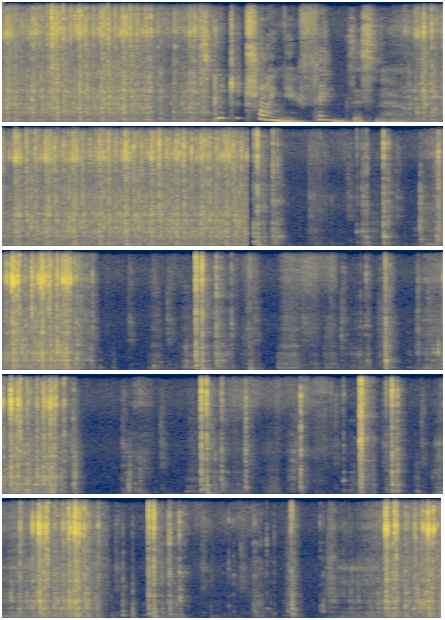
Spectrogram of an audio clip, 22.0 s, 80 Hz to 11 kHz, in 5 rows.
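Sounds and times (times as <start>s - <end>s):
sewing machine stitching: 0.0s - 2.2s, 4.0s - 7.3s, 8.0s - 9.8s, 12.4s - 14.6s, 16.8s - 22.0s.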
